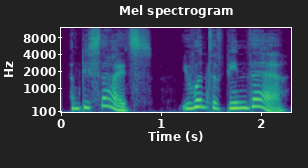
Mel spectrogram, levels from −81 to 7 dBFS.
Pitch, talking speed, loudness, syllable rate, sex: 205 Hz, 180 wpm, -17 LUFS, 5.4 syllables/s, male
